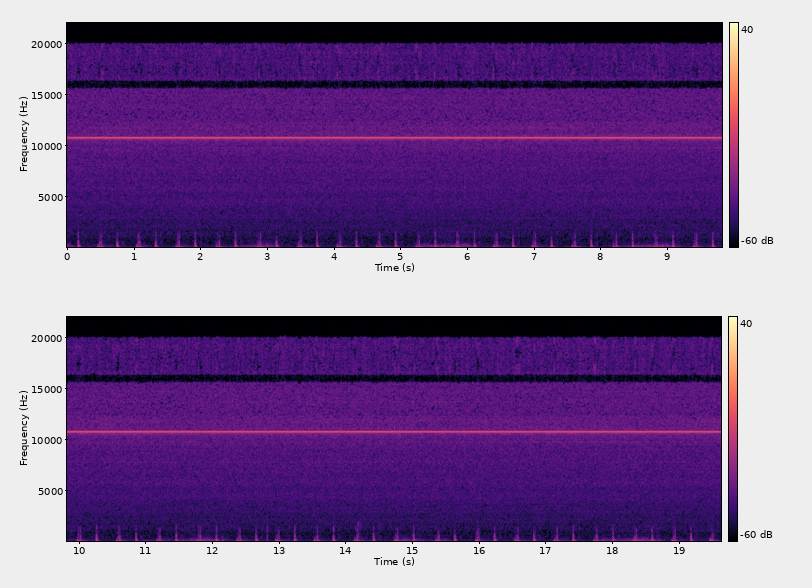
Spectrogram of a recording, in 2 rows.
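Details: Own heartbeat recorded with the fan off, shortly after it became unusually thumpy: loud, steady thumping at about 100 beats a minute with a faint steady hum in the background; heart sounds.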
